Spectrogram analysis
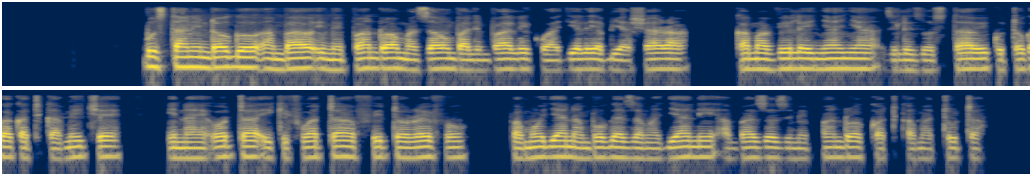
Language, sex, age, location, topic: Swahili, male, 25-35, Dar es Salaam, agriculture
